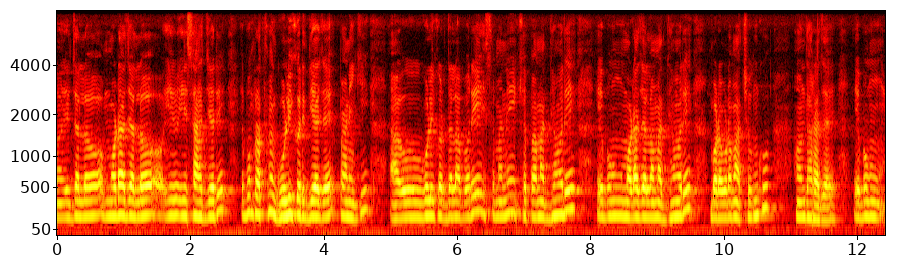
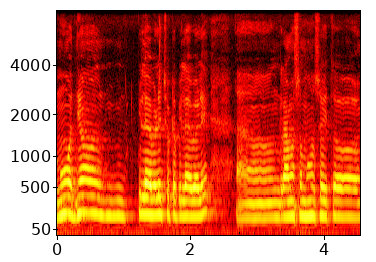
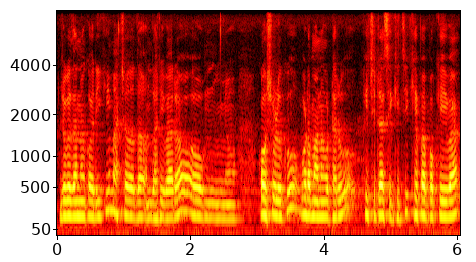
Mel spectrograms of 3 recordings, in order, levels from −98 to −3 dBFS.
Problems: none marked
